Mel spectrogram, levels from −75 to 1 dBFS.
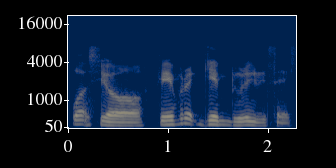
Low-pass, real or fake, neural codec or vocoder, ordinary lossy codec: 7.2 kHz; fake; codec, 16 kHz, 2 kbps, FreqCodec, larger model; none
